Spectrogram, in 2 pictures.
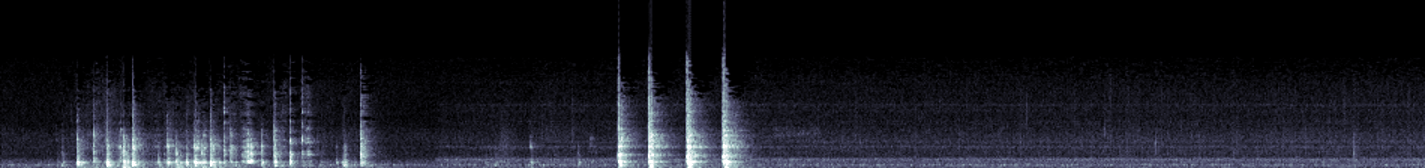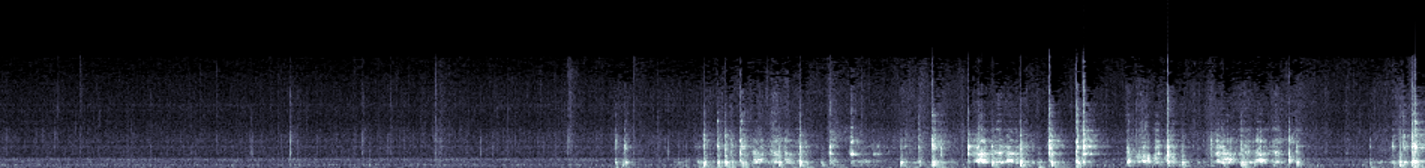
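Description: Metal spoon stirring and scraping biryani rice in an aluminium pan, with four sharp metal taps on the pan about six seconds in. A long stretch of low, steady hiss follows from the pan on the heat. From about twenty seconds in there is dense clattering and scraping as the rice is stirred and the pan is tossed on the hob.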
